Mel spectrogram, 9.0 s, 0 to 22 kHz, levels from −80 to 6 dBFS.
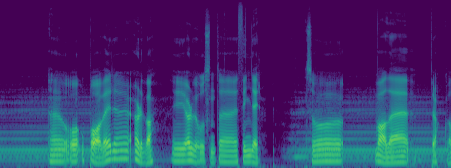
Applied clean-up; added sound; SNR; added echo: none; Bowed string instrument; 16 dB; none.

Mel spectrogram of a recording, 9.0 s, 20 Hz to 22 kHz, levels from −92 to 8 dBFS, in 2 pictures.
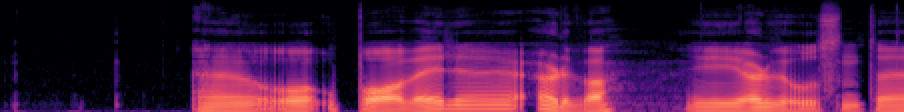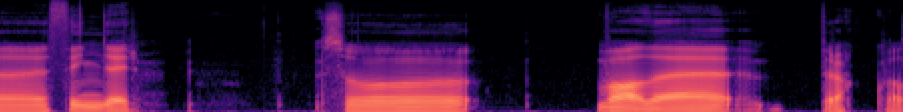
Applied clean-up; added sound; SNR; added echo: none; none; none; none.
